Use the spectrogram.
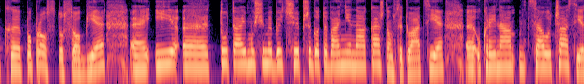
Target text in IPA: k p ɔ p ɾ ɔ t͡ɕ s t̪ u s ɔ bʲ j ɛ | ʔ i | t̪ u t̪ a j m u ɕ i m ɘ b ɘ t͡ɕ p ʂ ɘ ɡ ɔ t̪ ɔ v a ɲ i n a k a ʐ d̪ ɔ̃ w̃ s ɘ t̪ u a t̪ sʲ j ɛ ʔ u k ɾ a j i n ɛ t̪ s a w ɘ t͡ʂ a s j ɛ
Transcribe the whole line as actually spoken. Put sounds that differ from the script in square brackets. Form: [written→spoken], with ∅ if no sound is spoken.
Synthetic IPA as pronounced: k p ɔ p ɾ ɔ [t͡ɕ→∅] s t̪ u s ɔ bʲ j ɛ | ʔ i | t̪ u t̪ a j m u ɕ i m ɘ b ɘ t͡ɕ p ʂ ɘ ɡ ɔ t̪ ɔ v a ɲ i n a k a ʐ d̪ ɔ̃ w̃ s ɘ t̪ u a t̪ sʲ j ɛ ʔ u k ɾ a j i n [ɛ→a] t̪ s a w ɘ t͡ʂ a s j ɛ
